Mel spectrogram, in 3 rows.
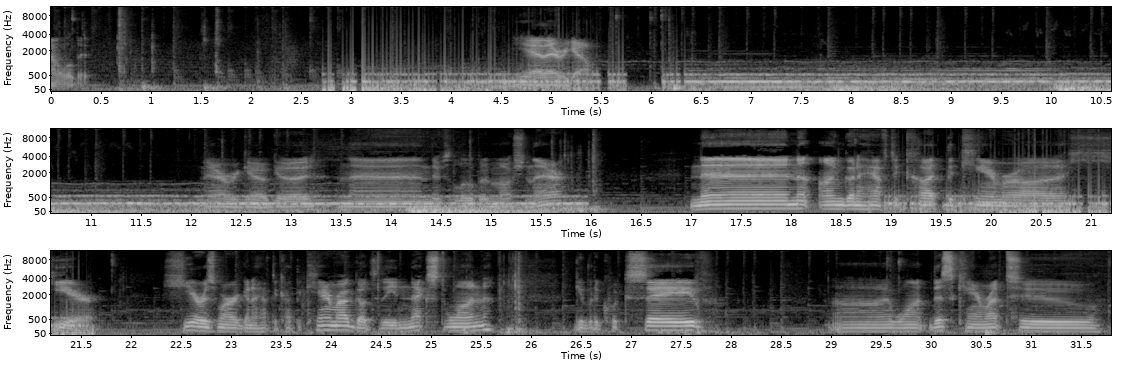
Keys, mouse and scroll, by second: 0.9 KP_Decimal, 1.5 KP_0, 2.6-5.7 drag, 6.0 click, 6.2 space, 15.8 space, 18.6-21.8 drag, 24.2-25.0 scroll up 11, 25.3-26.4 scroll up 1, 27.9 ctrl+s, 28.0 ctrl+Tab, 29.6-31.8 right drag.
